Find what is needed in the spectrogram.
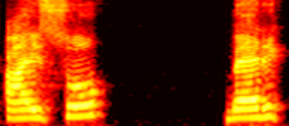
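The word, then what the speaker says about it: isobaric: अब आ जाता है आइसोबैरिक प्रोसेस। आइसोबारिक भी बोलते हैं इसे, अलग अलग स्टैंडर्ड्स बुक में इसका अलग अलग प्रोनाउंसिएशन है।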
